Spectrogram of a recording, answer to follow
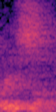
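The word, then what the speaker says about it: פסח: en hebreo pesa sí Pascua se pronuncia en griego sí y en hebreo se pronuncia pesa es lo mismo es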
